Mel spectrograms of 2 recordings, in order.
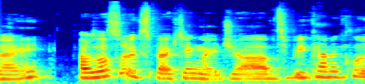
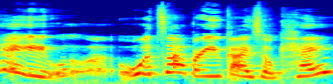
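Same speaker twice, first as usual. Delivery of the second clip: high, stumbling, casual tone, choked-down crying; 7 semitones higher, 3 dB louder than usual. Retelling a phone call to dad during tornadoes: imitating choking back tears. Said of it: "choke back my tears real quick".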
